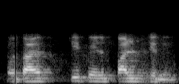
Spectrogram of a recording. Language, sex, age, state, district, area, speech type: Bengali, male, 18-30, West Bengal, Uttar Dinajpur, rural, conversation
